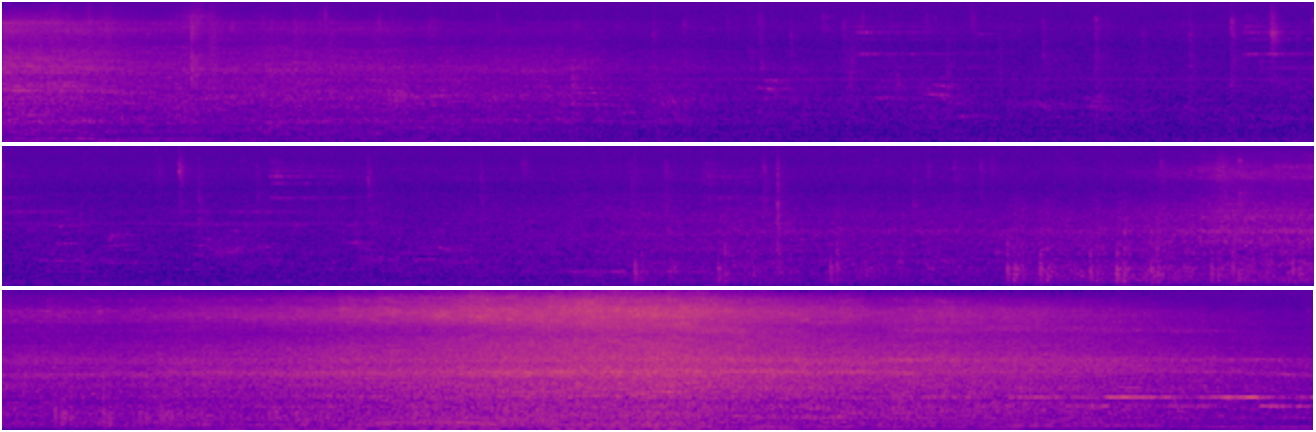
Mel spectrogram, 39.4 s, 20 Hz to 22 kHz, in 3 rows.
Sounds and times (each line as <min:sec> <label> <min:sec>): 0:17.9 distant sound of fireworks 0:39.3
0:19.0 Traffic Sound 0:39.3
